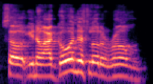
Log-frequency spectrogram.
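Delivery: normal talking voice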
